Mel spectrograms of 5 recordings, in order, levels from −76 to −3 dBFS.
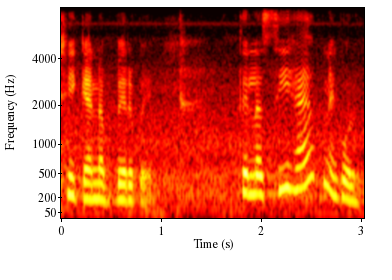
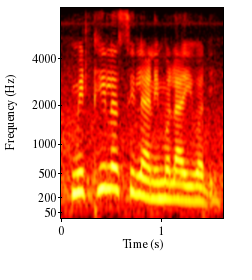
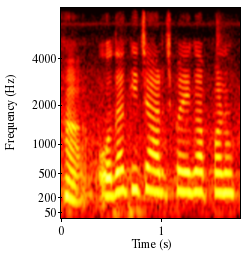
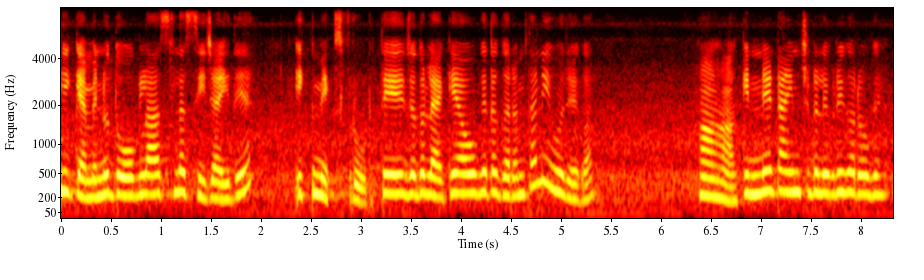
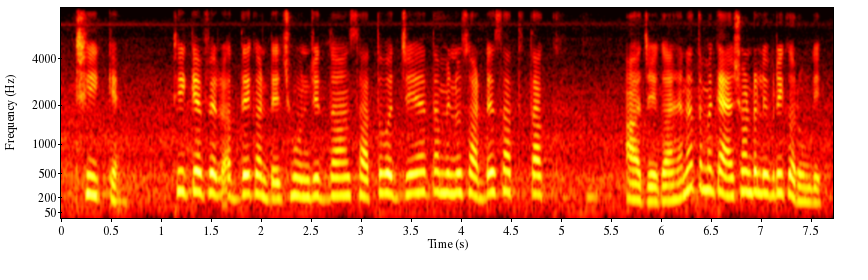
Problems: background sounds at intervals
